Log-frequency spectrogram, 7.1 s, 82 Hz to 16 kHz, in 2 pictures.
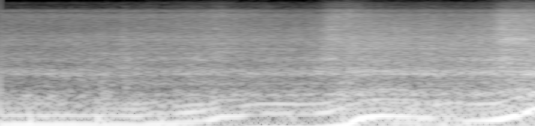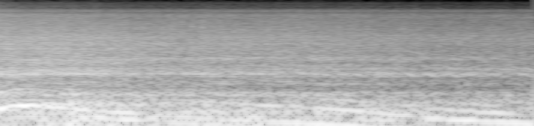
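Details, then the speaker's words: LS-swapped Jaguar XJ-S V8 with a custom-built exhaust, V-band clamp issue just fixed: a deep, even idle burble with one smooth rev and no puffing or ticking leak. Much quieter up top; the GoPro down low exaggerates the bass. Normal exhaust note. "the v-band issue so now it uh actually sounds okay i've started stopped it like multiple times tonight i'll just do it one more time much quieter up there now"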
